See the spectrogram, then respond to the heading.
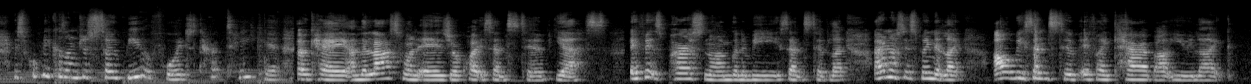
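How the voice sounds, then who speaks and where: A woman talks at a fairly quick pace and a fairly high pitch with lively intonation. Noticeable background noise is present. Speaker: YouTuber. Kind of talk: casual chat. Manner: animated.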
